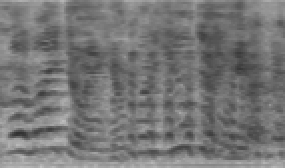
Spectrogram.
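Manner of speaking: high, laughing disbelief thrown back; incredulous retort. Retold or imitated. Boyfriend answers girlfriend's question with high laughing disbelief.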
